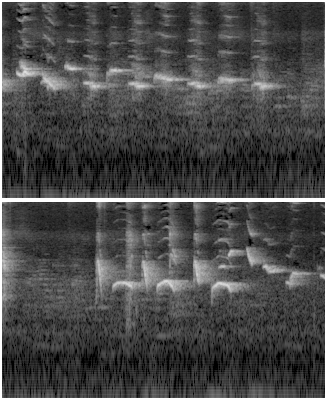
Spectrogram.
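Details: Greater green leafbird in purwo mendem gadong style, opening with a series of descending whistled notes, a brief pause, then a burst of loud rising and falling whistles and chips.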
